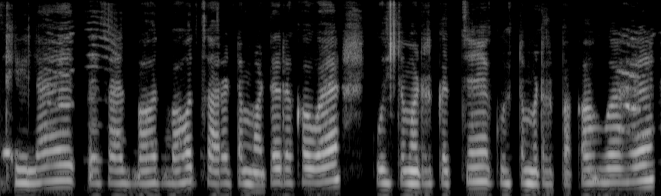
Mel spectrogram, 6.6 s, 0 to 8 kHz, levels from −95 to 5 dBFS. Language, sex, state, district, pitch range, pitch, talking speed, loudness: Magahi, female, Bihar, Gaya, 195-220 Hz, 205 Hz, 190 wpm, -33 LUFS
